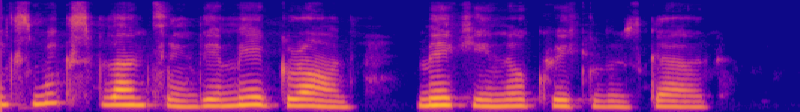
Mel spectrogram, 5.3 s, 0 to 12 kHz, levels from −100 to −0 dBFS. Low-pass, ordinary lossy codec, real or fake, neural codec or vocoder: none; none; fake; codec, 24 kHz, 6 kbps, HILCodec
